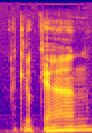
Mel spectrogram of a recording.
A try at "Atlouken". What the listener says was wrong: Il faut prononcer. Il n'y a pas de A entre le T et le L. Atlouken. Enlever le A, oui. Atlouken.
